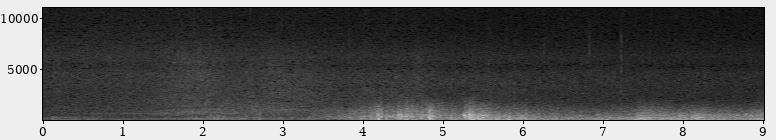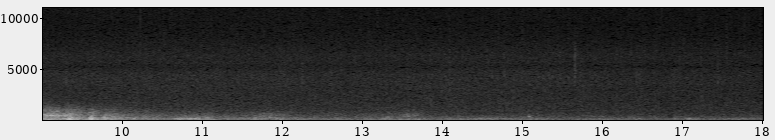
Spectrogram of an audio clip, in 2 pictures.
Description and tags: This has a distinguishable crack followed by a rolling that decreases giving the impression that it's rolling away into the distance, which the force of it might have, who knows.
